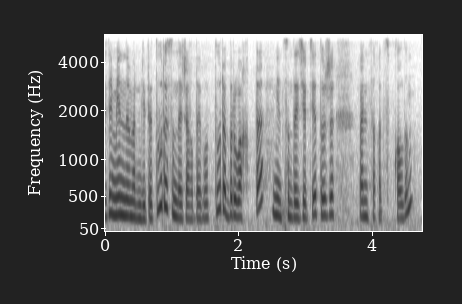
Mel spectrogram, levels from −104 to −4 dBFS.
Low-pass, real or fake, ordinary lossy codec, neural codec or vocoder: 5.4 kHz; real; none; none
